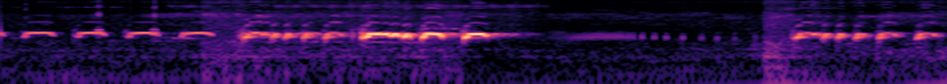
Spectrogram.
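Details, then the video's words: Local zebra dove singing to rouse quieter doves: a few soft spaced notes lead into a loud purring phrase of rapid coos, then a pause and another short rolling burst. "Perkutut Lokal Gacor Suara Paling Ampuh Untuk Pancingan Burung Perkutut Agar Bunyi"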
